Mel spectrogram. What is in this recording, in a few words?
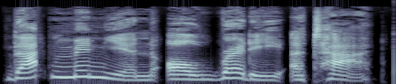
female human error minion attacked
